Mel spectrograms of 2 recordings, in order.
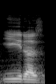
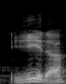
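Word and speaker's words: Y'da: close and reponouncing um eda's name okay I'm so close to pronouncing it as yida because there's a y but but it's pronounced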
